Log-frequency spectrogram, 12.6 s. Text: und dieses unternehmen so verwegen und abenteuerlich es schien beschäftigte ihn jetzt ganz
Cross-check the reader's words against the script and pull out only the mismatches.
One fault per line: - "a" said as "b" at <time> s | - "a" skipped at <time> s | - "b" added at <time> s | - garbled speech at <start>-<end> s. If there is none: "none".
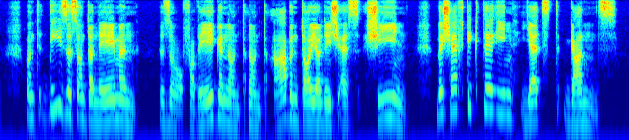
- "und" added at 5.0 s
